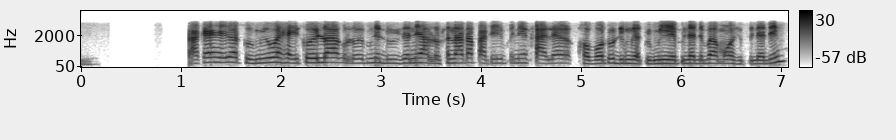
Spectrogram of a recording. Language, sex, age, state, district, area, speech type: Assamese, female, 30-45, Assam, Lakhimpur, rural, conversation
